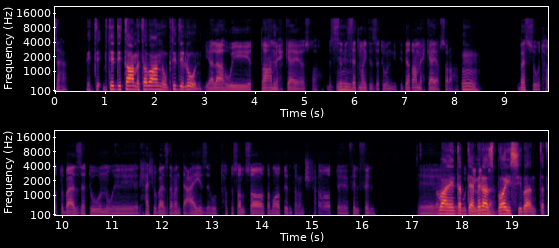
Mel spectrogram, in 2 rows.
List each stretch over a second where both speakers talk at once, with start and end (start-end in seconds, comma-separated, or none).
17.5-18.7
